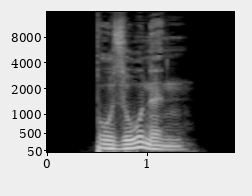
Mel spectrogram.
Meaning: plural of Boson
- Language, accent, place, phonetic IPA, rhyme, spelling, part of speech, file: German, Germany, Berlin, [boˈzoːnən], -oːnən, Bosonen, noun, De-Bosonen.ogg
